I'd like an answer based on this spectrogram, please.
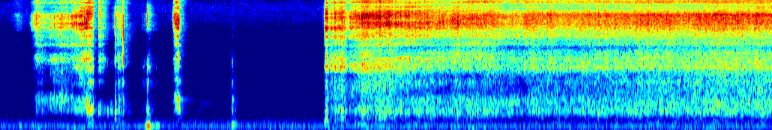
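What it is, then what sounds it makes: Kinetic sand block being sliced. A white-bladed knife slices through a solid, striped yellow and pink layered kinetic sand bar, making a run of short, bright, gritty scrapes and crunches over the first three seconds. After a brief quiet pause, a steady, bright, hissing scrape starts and continues to the end.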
